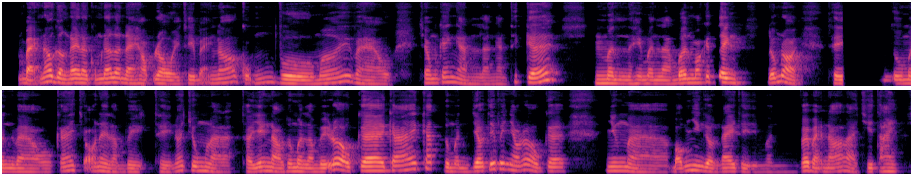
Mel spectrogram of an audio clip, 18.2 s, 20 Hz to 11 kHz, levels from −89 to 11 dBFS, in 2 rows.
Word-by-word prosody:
bạn - - +2
đó 215 - +5
gần 180 -5 +4
đây 165 +1 +6
là 160 - +4
cũng 155 0 -5
đã 170 +1 +4
lên 180 -2 +3
đại 145 -2 +1
học 135 -2 -3
rồi, 135 -4 +2
thì 140 +1 -2
bạn 140 +3 -7
đó 170 +6 -2
cũng 175 +5 -6
vừa 140 -3 +5
mới 165 +10 -1
vào 130 - -5 0.2
trong 160 0 -3
cái 190 - -2
ngành 150 -9 -4
là 125 0 -9
ngành 125 0 -12
thiết 205 0 -15
kế, 190 +8 +5 0.4
mình 145 -2 +1
thì 140 - -2
mình 135 -1 -1
làm 135 0 -2
bên 160 +2 +4
marketing, 175 -1 +4 0.3
đúng 170 +3 +2
rồi, 220 - +3 0.9
thì 135 - -14
tụi 145 - 0
mình 140 -1 0
vào 125 -1 -4
cái 170 +4 -3
chỗ - - -4
này 160 -2 -1
làm 125 -1 -7
việc. 130 -1 -5
Thì 130 -3 -5
nói 160 +6 -3
chung 165 -2 -1
là 125 -4 -4
thời 135 -1 0
gian 160 +2 +1
đầu 135 -4 +1
tụi 145 - 0
mình 145 -2 +2
làm 130 -1 -1
việc 140 +1 +1
rất 215 - +5
là - - +8
ô - - +5
kê, 165 +1 +6
cái 180 +6 +1
cách 245 +1 -3
tụi 150 - 0
mình 135 -1 -5
giao 160 0 +6
tiếp 220 - +3
với 230 -1 +1
nhau 190 -5 -1
rất 205 - -2
là 195 - +1
ô 150 - -1
kê, 155 +1 -2 0.4
nhưng 165 0 -1
mà 125 -4 -4
bỗng 130 +7 -1
nhiên 185 -2 +1
gần 135 -5 +1
đây 140 +1 0
thì 125 -3 -5
mình 120 -1 -18
với 165 - +5
bạn 140 -3 -2
đó 140 +3 -2
là 150 -7 -4
chia 140 +4 -5
tay, 140 0 -3
150 Hz, 275 wpm, -22 LUFS, 135-165 Hz, 0.9 s, là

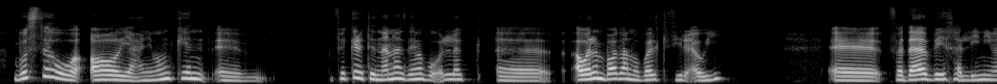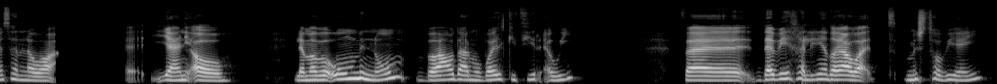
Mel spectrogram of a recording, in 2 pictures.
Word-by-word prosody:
بص، 295 - -1
هو 265 - +2
آه، 215 0 +4
يعني 190 0 -2
ممكن 265 +2 +1
آمم، 175 -4 -7 0.7
فكرة 265 +2 0
إن 220 -1 0
أنا 260 +3 +3
زي 235 +1 -1
ما 250 - +3
باقول 230 +1 -4
لك، 230 0 -6
آآ، 175 -2 -4 0.2
أولًا 250 +5 +6
باقعد 255 +1 +3
على 255 -1 +2
الموبايل 210 +1 -1
كتير 210 -3 -8
أوي، 210 +10 -3 1.0
آآ، 185 -2 +1
فده 215 +3 +4
بيخلّيني 220 -2 -2
مثلًا 220 -1 -6
لو 185 -2 -1
آآ، 175 - 0 1.0
يعني 200 -1 0
آه، 180 -3 +3 0.7
لمَّا 200 +1 +1
باقوم 240 +5 +2
من 275 - +7
النوم 265 +10 -1
باقعد 205 +5 +1
على 215 - +2
الموبايل 205 +3 -2
كتير 225 +1 -10
أوي، 210 +11 -5 1.0
فده 195 +1 +3
بيخلّيني 240 -2 -2
أضيَّع 220 -1 +5
وقت 195 -1 -2
مش 215 +3 -5
طبيعي، 220 +2 -6
215 Hz, 130 wpm, -19 LUFS, 195-240 Hz, 1.0 s, من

